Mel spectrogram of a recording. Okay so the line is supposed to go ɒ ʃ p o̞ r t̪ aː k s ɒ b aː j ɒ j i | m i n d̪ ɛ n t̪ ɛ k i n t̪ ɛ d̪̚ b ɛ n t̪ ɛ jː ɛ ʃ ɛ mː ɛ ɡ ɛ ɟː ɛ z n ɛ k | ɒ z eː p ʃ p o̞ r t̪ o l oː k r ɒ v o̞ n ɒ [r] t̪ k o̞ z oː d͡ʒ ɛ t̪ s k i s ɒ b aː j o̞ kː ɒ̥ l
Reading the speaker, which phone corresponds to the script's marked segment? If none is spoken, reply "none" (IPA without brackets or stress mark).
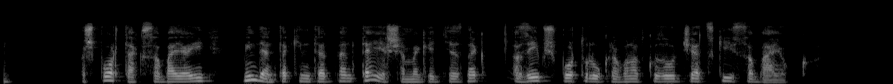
none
